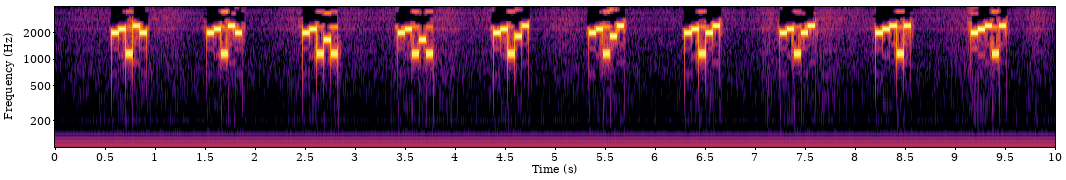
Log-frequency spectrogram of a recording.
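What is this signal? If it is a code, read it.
Five-tone selective call (ZVEI), heard as quick runs of five tones, tones of about 70 ms. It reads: 89208 89208 89262 89262 89270 89270 89280 89280 89020 89020
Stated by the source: ZVEI five-tone call received by SDR.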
